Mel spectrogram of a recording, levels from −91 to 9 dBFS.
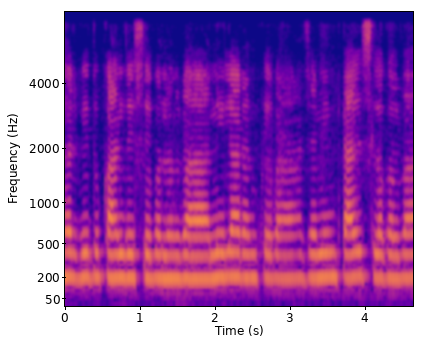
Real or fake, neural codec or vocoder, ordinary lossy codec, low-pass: real; none; none; 7.2 kHz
